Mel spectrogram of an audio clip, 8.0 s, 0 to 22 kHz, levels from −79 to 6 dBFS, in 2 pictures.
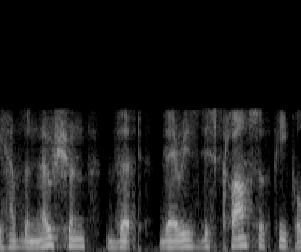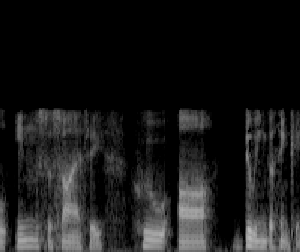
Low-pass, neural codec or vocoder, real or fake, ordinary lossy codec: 3.6 kHz; none; real; AAC, 16 kbps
